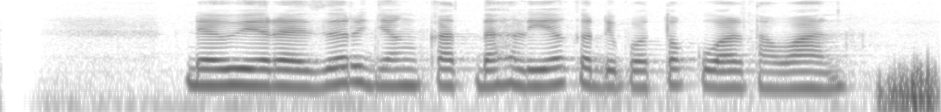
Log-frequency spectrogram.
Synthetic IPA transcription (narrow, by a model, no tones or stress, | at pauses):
dawiɾɛzərd͡ʒaŋkat̪̚daɦliakɨrdipɔt̪ɔkuwart̪awan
